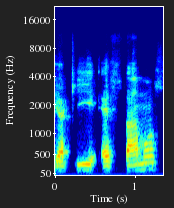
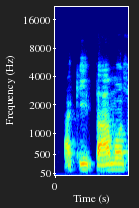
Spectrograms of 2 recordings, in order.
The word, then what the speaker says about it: aquí estamos: The correct way to say it would be aquí estamos. I cut out the ES, more slang. Aquí estamos, which basically means we are here.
